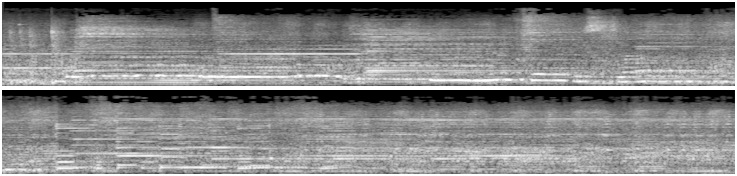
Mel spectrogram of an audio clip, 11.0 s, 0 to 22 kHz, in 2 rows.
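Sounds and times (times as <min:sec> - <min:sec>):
drums: 0:00.0 - 0:11.0
guitar: 0:00.0 - 0:11.0.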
